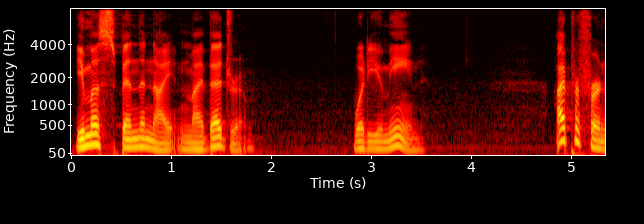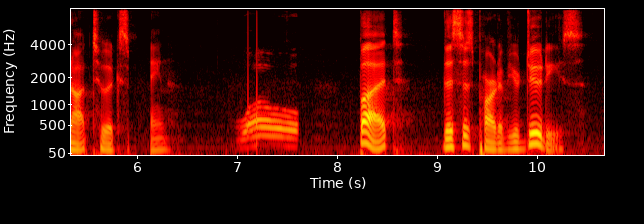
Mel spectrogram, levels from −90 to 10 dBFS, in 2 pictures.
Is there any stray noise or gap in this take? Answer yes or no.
yes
